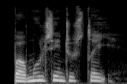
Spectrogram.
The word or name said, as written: bomuldsindustri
